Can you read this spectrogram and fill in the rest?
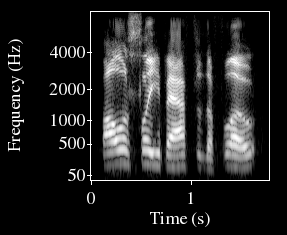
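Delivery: ordinary talk, nothing marked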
